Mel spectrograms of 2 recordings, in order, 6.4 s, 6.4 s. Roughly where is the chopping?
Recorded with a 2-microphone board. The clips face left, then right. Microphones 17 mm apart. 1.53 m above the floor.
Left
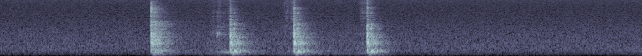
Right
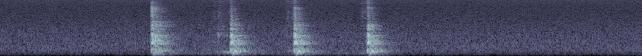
Left.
